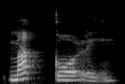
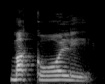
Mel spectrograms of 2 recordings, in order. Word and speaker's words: makgeolli: Makgeolli. Makgeolli.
